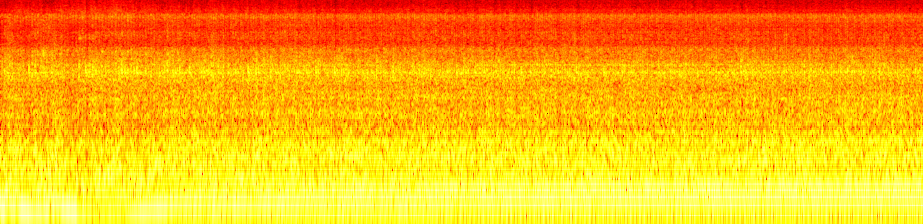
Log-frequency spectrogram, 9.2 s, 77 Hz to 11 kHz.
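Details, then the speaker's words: Daihatsu Taft GT diesel after rebuild with new piston rings and all 8 valves, warmed up: steady, even low idle rumble, earlier rough running and smoke gone, exhaust no longer smoking. "Berhasil kawan, alhamdulillah normal kawan."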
